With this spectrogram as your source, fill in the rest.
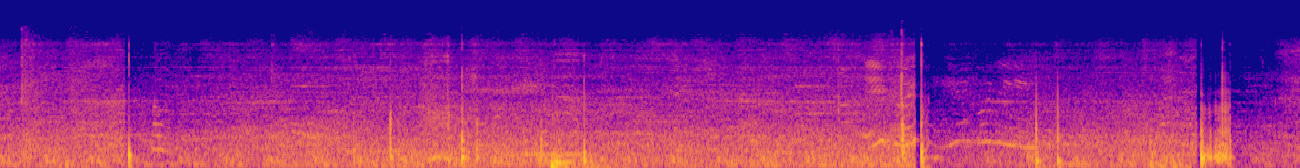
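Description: A crowd murmurs in a large echoing indoor space.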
